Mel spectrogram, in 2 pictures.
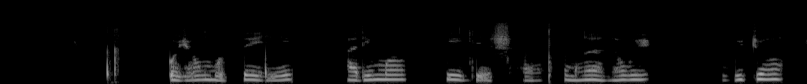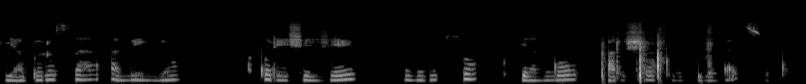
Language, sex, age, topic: Kinyarwanda, female, 18-24, health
